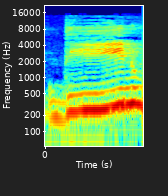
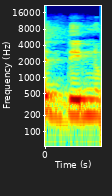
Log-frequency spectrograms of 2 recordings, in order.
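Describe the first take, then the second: First: दीन with a long held ee; drawn-out vowel. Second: दिन with a short, easy i; short vowel. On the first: Teacher contrasting दीन with दिन, long stretched vowel. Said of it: "खींचकर बोलेंगे". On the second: Teacher contrasting दिन with दीन, short relaxed vowel. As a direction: keep the vowel in दिन brief. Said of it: "आराम से इसे बोलेंगे". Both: Shown as a demonstration.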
